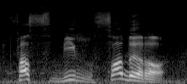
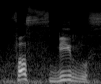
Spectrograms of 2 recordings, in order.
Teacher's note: Jadi fasbirro bukan tafim namun di baca tarqik karena rnya terpisah dengan huruf istilla yang terletak di setelahnya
